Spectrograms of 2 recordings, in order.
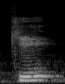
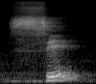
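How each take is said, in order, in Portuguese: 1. Começa com som de K forte. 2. Começa com som de S suave. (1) "Não é" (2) "vão ter um som de S"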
